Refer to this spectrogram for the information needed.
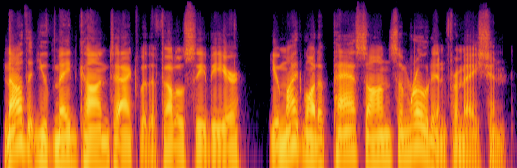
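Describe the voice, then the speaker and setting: An American man narrates an instructional record in a low voice with animated rises and falls. The delivery is scripted and explanatory, and the sound is close and dry. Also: normal speed, no echo.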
